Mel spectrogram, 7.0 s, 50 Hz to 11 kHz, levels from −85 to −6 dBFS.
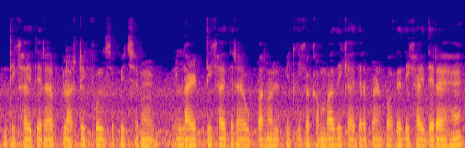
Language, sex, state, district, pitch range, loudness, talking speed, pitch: Hindi, male, Maharashtra, Chandrapur, 95-100 Hz, -20 LUFS, 240 wpm, 95 Hz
